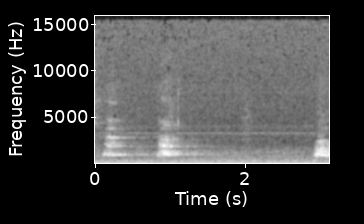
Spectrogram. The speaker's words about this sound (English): I guess the dogs are trying to have a conversation with us.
